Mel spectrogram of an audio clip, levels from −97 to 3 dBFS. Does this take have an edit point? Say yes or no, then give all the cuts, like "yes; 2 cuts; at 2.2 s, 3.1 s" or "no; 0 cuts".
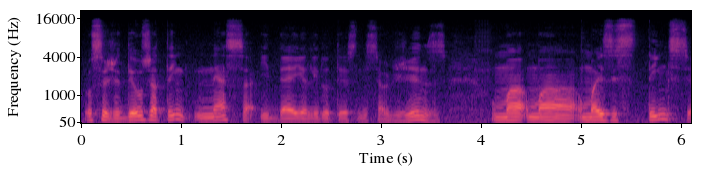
no; 0 cuts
